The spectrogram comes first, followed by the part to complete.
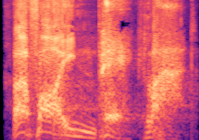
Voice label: announcer pick fine pick, pirate; dlc workshop; capn

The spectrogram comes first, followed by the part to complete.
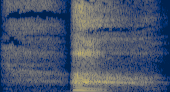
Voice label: happy; snapfire

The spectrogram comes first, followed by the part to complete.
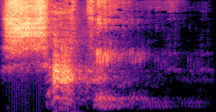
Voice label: lasthit pain; razor

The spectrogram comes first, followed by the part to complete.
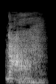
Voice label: troll pain; dota; troll warlord

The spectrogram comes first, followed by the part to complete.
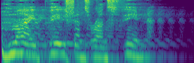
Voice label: attack pain; dota; dawnbreaker; valora

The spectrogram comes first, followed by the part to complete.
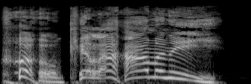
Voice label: croak big; dota; largo

